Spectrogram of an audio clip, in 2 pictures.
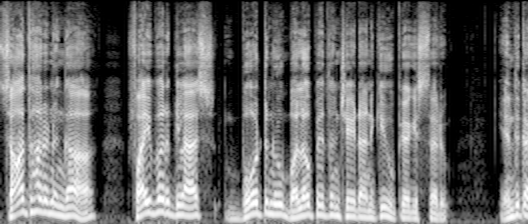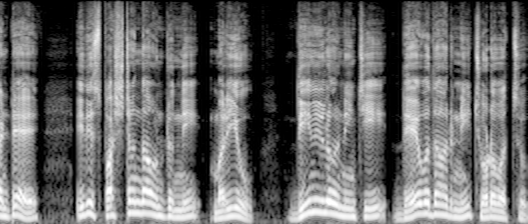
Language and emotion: Telugu, neutral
